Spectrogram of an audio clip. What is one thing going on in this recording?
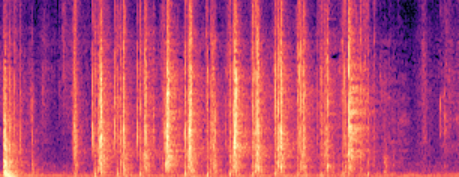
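Cards riffle and flick rapidly as a deck is shuffled.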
